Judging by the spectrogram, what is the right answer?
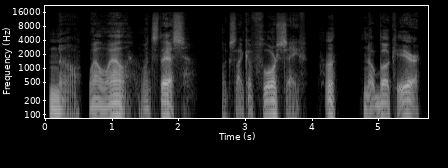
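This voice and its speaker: In a full character voice, a male actor plays the game's hard-boiled wolf detective, gruff and weary, with a bass, gravelly, husky sound. He questions in a blunt, dry, brooding manner, recorded with no room sound.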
